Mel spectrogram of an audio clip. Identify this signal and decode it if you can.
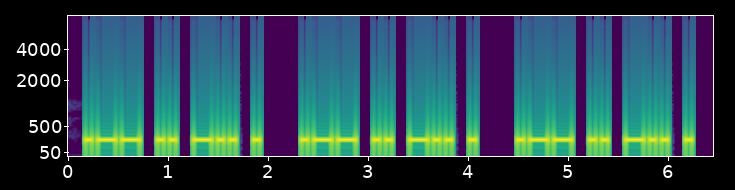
Morse code, heard as a keyed tone, about 20 wpm, 250 Hz. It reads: WIDE WIDE WIDE
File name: morse / morse-training-20WPM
